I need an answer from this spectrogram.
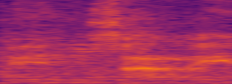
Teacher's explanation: min syarri itu minnya jangan dibunyikan nun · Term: ikhfa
